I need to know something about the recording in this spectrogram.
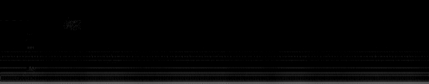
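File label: "ring", spoken word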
